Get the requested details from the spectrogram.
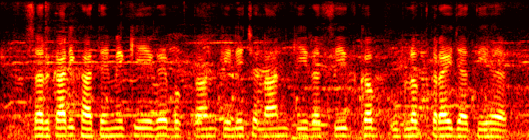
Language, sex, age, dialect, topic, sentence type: Hindi, male, 25-30, Hindustani Malvi Khadi Boli, banking, question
